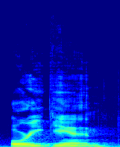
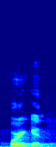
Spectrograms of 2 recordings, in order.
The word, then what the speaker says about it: Oregon: heard Portland Maine nope other Portland and it's pronounced Portland Oregon by the way Oregon like gy anyway so at first Plymouth was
